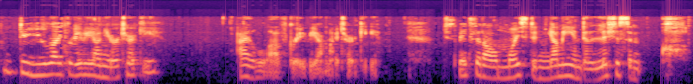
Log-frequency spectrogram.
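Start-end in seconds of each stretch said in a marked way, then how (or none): 3.0-5.7 soft unvoiced confession; whisper. Real, not acted. Reader to children about gravy, whispered. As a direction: whisper it like a delicious secret.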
